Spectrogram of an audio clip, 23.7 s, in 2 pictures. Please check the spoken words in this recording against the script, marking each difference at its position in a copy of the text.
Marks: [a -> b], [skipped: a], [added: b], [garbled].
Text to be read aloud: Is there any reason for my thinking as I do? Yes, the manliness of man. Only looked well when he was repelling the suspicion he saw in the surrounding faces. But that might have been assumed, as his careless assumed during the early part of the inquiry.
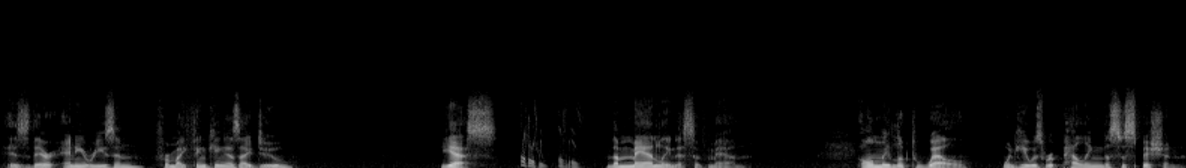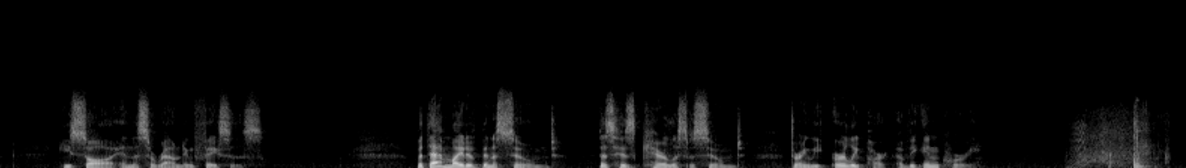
Is there any reason for my thinking as I do? Yes, the manliness of man. Only looked well when he was repelling the suspicion he saw in the surrounding faces. But that might have been assumed, as his careless assumed during the early part of the inquiry.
